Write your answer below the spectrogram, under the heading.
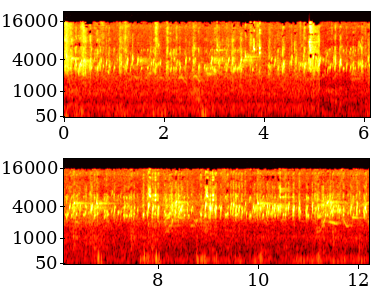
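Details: Steady goldfinch twittering sung to get other songbirds singing, high rapid chirps and trills running on with small gaps, over faint low bumps.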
